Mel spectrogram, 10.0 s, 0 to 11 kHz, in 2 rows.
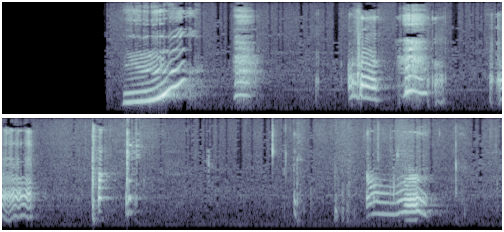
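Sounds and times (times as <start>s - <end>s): baby cooing: 3.4s - 6.5s, 8.6s - 9.5s.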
